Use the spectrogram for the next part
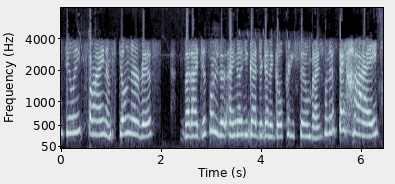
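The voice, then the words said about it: Enthusiastic American accent. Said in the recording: “you've got the best voice out of all the... got a great voice, enthusiastic. I love the American accent.”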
